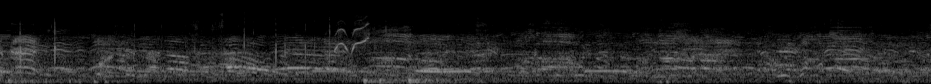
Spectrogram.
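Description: A stadium crowd chants and whistles loudly throughout.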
